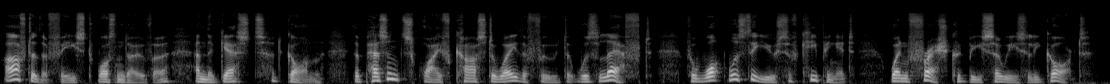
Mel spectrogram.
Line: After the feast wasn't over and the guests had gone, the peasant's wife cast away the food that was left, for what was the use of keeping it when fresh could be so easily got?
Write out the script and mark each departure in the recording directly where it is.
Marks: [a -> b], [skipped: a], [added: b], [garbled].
After the feast wasn't over and the guests had gone, the peasant's wife cast away the food that was left, for what was the use of keeping it when fresh could be so easily got?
